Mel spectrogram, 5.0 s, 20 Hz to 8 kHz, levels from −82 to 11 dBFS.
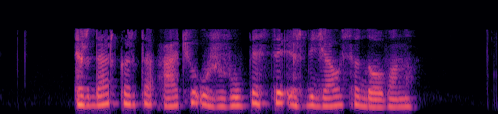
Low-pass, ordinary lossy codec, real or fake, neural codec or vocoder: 7.2 kHz; AAC, 16 kbps; real; none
